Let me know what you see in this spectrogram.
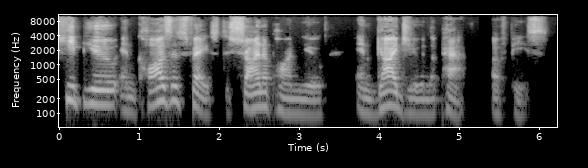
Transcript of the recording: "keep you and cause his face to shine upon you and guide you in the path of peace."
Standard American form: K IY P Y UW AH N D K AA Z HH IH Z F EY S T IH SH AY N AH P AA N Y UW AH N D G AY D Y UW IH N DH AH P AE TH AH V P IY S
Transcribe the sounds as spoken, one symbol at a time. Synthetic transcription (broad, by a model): K IY P Y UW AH N K AA Z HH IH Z F EY S T IH SH AY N AH P AA N Y UW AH N G AY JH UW IH N DH AH P AE TH AH V P IY S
